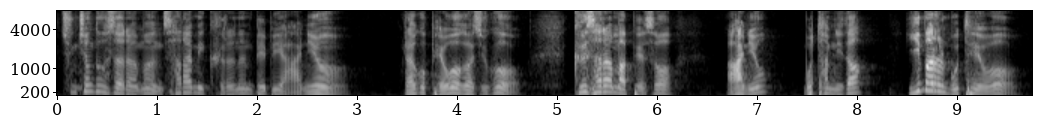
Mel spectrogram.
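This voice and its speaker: Middle-aged male pastor, mellow voice, chatty storytelling sermon style. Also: fairly high pitch, animated, measured pace. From Chungcheong Province, Korea. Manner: conversational storytelling, acts out quoted lines with big swings in loudness. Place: church sanctuary.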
